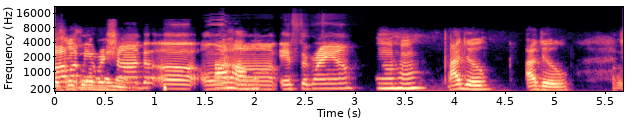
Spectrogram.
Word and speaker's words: Rashawnda: It's Rashonda. I'm going to spell it.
